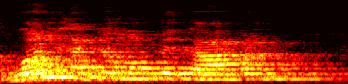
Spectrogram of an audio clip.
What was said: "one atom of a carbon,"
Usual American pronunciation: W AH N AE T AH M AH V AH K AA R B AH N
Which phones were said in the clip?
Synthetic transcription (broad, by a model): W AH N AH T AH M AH P AH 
